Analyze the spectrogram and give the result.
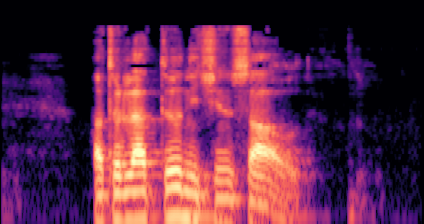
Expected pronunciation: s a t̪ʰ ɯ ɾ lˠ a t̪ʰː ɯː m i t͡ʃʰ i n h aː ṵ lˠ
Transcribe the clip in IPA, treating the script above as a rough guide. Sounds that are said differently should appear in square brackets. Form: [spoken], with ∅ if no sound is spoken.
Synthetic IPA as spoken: [h] a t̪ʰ ɯ ɾ lˠ a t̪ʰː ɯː [n] i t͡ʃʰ i n [s] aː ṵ lˠ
